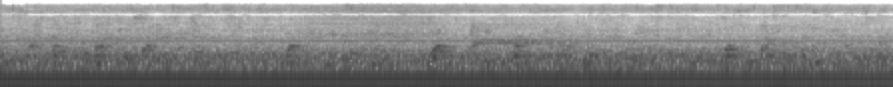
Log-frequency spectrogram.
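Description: Aquarium filter running: a steady low hum with faint watery trickling.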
